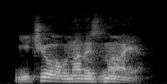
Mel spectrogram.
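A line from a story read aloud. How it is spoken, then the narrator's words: Grumbling. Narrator (Ukrainian): буркнув вслід їй Рон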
